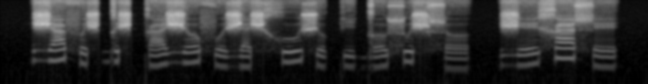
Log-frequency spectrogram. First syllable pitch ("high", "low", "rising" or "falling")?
rising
